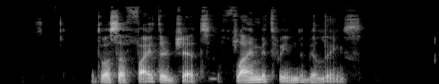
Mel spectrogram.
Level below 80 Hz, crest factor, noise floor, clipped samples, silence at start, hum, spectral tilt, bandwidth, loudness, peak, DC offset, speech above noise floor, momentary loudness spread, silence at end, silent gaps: -58 dBFS; 18 dB; -86 dBFS; under 0.1%; 0.9 s; none; -4 dB/octave; 16 kHz; -18 LUFS; -2 dBFS; under 0.1%; 68 dB; 13 LU; 0.8 s; none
